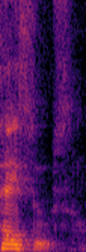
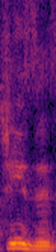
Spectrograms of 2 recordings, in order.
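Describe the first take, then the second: First: The name is said the Spanish way. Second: The name is said the English way. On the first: The speaker calls it right. "You ask any person of Latin descent, it's Jesus" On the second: The speaker calls it wrong. "it is not Jesus"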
